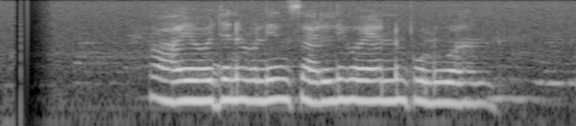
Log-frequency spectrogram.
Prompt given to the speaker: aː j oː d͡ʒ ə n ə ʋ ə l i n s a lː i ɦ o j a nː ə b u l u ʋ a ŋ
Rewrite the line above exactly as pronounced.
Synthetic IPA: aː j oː d͡ʒ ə n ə ʋ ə l i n s a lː i ɦ o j a nː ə p u l u ʋ a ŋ

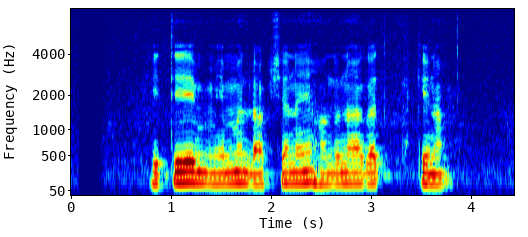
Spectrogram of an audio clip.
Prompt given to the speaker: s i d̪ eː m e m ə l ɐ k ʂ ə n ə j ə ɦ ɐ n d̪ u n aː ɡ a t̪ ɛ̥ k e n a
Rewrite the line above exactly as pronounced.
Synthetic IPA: h i t̪ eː m e m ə l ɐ k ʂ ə n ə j ə ɦ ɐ n d̪ u n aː ɡ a t̪ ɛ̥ k e n a

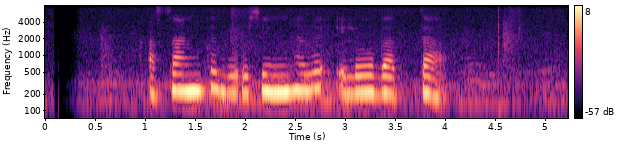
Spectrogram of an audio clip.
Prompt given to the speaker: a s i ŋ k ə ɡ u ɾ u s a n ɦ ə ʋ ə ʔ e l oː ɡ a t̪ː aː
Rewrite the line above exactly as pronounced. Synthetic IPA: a s a ŋ k ə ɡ u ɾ u s i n ɦ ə ʋ ə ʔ e l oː ɡ a t̪ː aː

